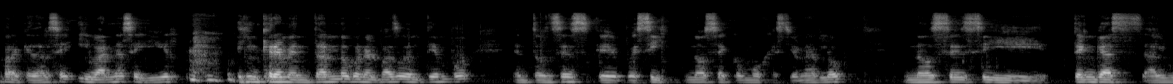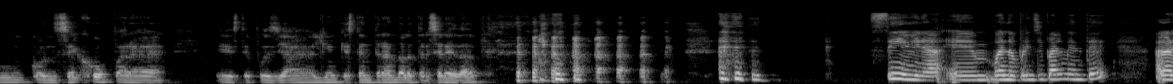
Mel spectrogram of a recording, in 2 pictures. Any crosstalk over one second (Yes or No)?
No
